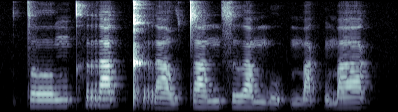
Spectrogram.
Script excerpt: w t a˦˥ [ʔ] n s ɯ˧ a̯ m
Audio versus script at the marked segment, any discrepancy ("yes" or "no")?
yes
